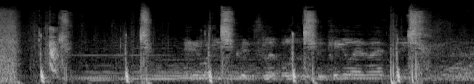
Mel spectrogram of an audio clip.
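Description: A quick run of about eight short, held-back bursts over music. Rapid stifled sneezing.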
